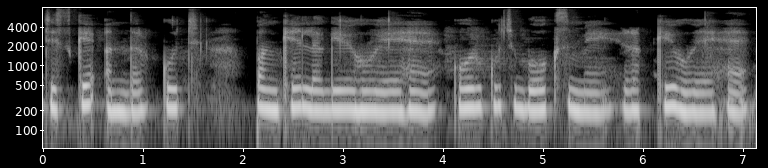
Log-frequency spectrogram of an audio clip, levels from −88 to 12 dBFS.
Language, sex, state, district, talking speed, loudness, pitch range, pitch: Hindi, female, Uttar Pradesh, Saharanpur, 120 wpm, -15 LUFS, 200-225 Hz, 210 Hz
